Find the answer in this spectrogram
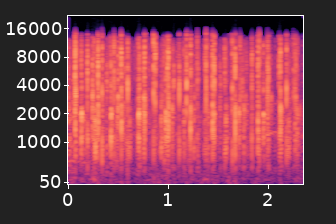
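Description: An audience applauding, with many hands clapping densely and irregularly.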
